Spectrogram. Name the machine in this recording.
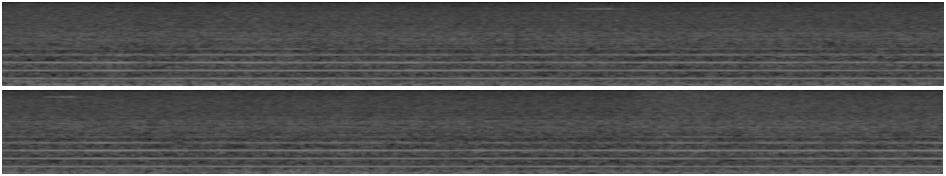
fan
